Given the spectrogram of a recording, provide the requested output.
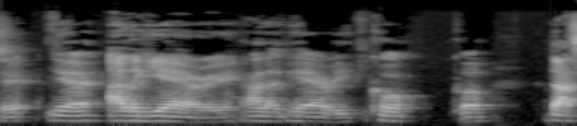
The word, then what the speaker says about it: Alighieri: have Afridi I'm going to pretend allow to pronounce it yeah Alighieri Alighieri cool good that sounds better how I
